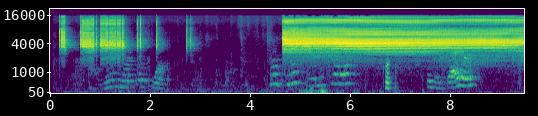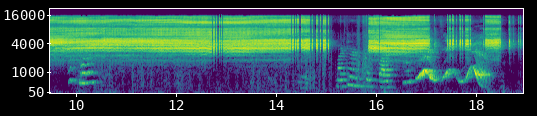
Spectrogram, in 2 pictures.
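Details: A screaming locust cicada, found and held close, gives a steady, loud, high-pitched shrill lasting about ten seconds, with people talking before and after it.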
